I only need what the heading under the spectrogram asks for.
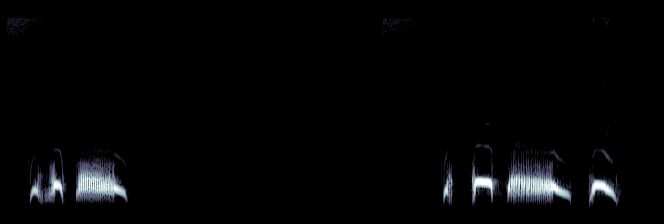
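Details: Spotted dove decoy bird giving its morning calling coo: a short hoarse phrase, a pause of about three seconds, then a fuller phrase of clipped notes, a long rough coo and a falling final note.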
